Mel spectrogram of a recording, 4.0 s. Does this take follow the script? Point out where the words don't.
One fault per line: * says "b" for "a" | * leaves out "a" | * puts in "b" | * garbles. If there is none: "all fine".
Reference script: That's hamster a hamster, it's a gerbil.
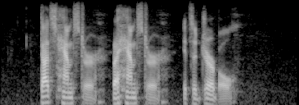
all fine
